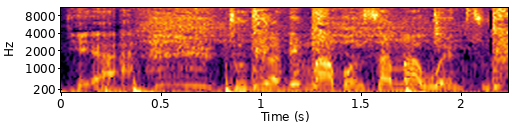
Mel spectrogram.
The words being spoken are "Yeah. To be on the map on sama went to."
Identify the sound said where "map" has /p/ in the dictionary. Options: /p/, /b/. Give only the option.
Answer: /b/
